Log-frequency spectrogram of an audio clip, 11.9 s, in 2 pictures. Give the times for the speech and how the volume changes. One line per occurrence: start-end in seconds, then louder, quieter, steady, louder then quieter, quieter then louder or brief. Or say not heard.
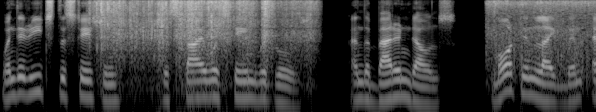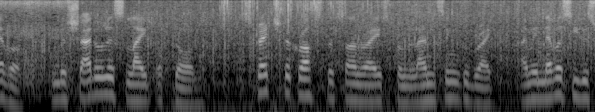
0.0-11.8 steady.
